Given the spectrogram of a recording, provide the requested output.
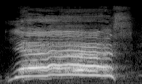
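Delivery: high, loud shouted answer; wife yelling back about the rattler; shrieked yes. Retold or imitated. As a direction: scream back in alarm.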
